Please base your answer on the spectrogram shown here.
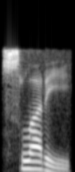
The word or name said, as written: slutty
